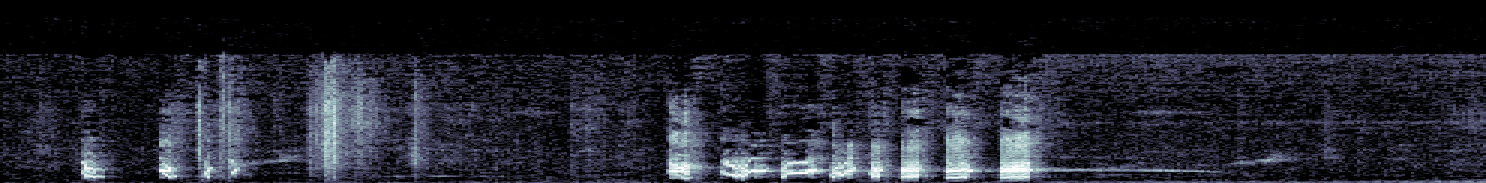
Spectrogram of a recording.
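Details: Wild red junglefowl hen calling for a male: scattered sharp clucks, then a tight burst of about eight loud, evenly spaced clucks around the middle, ending in a drawn-out note; low background hum.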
